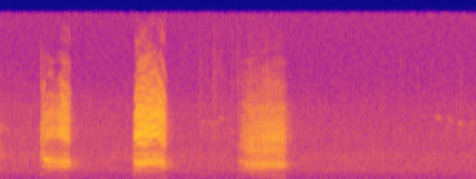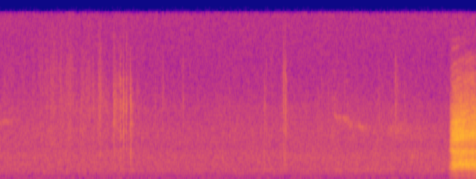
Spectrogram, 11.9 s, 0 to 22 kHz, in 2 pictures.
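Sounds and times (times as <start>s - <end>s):
carrion crow Corvus corone cawing: 0.5s - 1.0s, 1.7s - 2.2s, 3.0s - 3.7s, 11.6s - 11.8s.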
